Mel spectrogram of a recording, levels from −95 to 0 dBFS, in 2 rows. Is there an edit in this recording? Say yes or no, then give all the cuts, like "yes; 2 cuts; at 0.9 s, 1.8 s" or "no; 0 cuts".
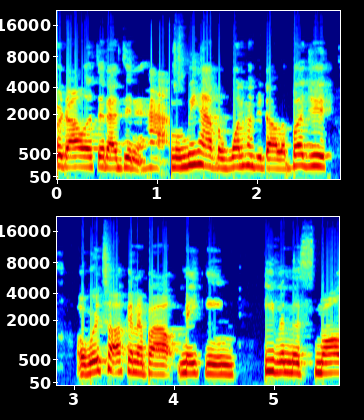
yes; 1 cut; at 1.1 s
